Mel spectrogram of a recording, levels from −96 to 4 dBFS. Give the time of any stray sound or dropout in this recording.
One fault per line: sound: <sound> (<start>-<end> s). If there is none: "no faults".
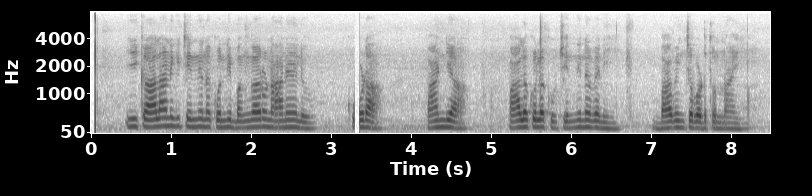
sound: dropout (3.3-3.4 s)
